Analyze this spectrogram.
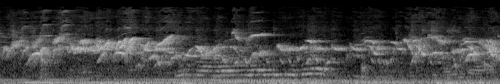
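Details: White-rumped shama (murai batu) in a full-isian master recording, song packed with varied fills: rapid, varied whistled and chattering phrases without pause, some steady tonal notes underneath mid-clip, a constant low hum throughout.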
